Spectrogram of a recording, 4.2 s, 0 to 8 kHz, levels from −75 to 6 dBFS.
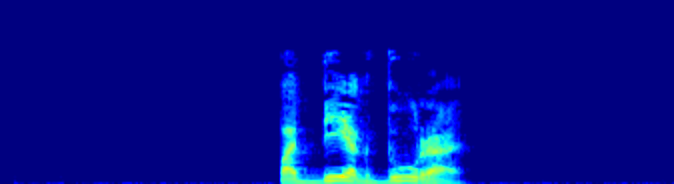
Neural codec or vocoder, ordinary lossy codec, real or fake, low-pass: none; MP3, 24 kbps; real; 7.2 kHz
